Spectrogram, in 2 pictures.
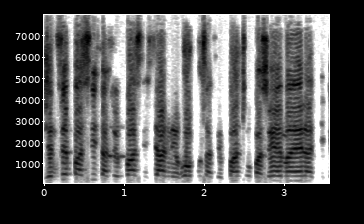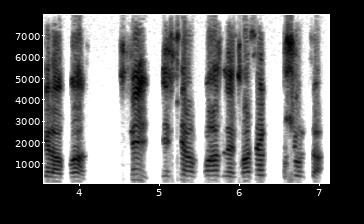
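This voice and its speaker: A man's voice: high voice, steady tone, fast talker, pushed and bright, no echo. A man calling in on speakerphone, indignantly pressing a guest with an accusing question and stumbling over repeated words. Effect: caller on speakerphone. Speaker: caller. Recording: dull lo-fi phone line.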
